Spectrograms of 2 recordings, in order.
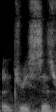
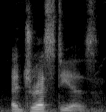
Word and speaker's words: Adrestia's: Adrisa's Revolt? Adrestia's. Jesus Christ, I've been saying it wrong.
